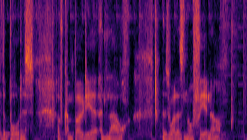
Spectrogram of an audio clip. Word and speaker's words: Laos: Oh no, the correct pronunciation is the S.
